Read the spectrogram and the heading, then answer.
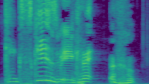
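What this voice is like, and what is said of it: Imitates another person's voice. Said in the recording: “my impression of him just like the guy from the Weekend Update”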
